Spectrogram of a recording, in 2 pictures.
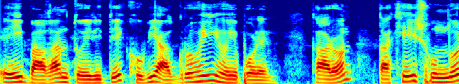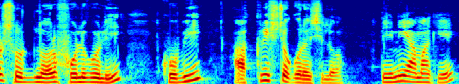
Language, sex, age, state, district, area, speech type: Bengali, male, 60+, West Bengal, Jhargram, rural, spontaneous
